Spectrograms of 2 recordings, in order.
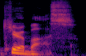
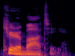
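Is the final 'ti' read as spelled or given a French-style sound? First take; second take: French-style; as spelled. First: The final 'ti' takes a French-style pronunciation. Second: The final 'ti' is pronounced as it is spelled. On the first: The speaker calls it right. "it's actually Kiribati" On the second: The speaker calls it wrong. "you look at that and you think that's Kiribati"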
